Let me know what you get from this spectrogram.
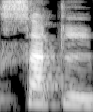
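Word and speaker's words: subtle: Another सल teaching सटल B silent है।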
